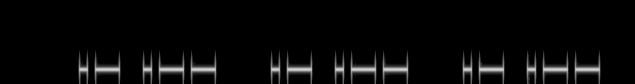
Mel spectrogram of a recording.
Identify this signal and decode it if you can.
Morse code, heard as a keyed tone, about 15 wpm, 700 Hz. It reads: AW AW AW
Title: Multi-letter Phonemes Repeated 3x 15wpm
